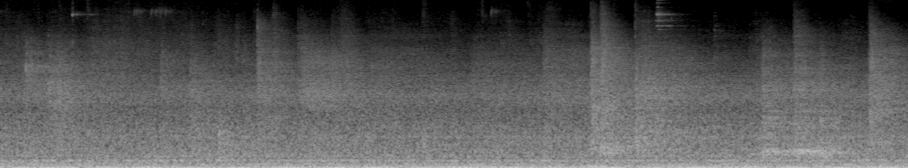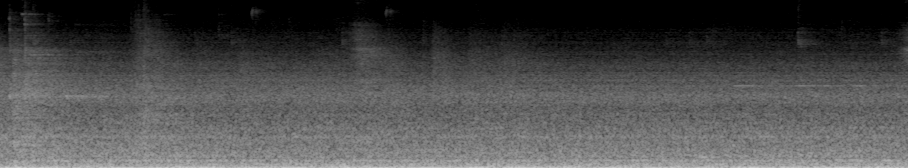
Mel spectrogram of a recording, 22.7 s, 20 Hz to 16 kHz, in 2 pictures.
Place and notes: Valpy St, Reading, UK - JM Art Gallery, Reading Museum
Ten minute meditation in the John Madjeski Art Gallery at Reading Museum. School children chat in the room next door then begin to leave, a member of museum staff sits in silence, glued to her iPad, until a visitor arrives and asks questions (spaced pair of Sennheiser 8020s with SD MixPre6)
